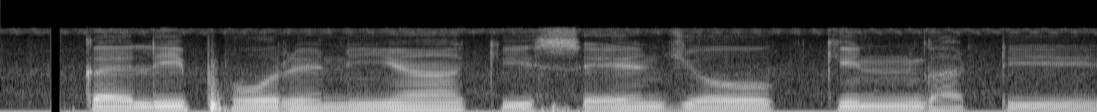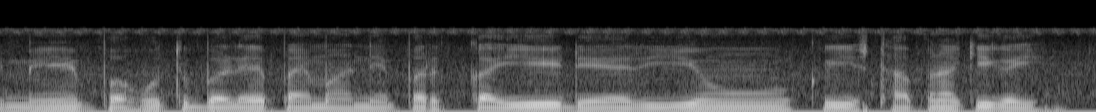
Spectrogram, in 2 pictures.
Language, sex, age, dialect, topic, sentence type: Hindi, male, 18-24, Kanauji Braj Bhasha, agriculture, statement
